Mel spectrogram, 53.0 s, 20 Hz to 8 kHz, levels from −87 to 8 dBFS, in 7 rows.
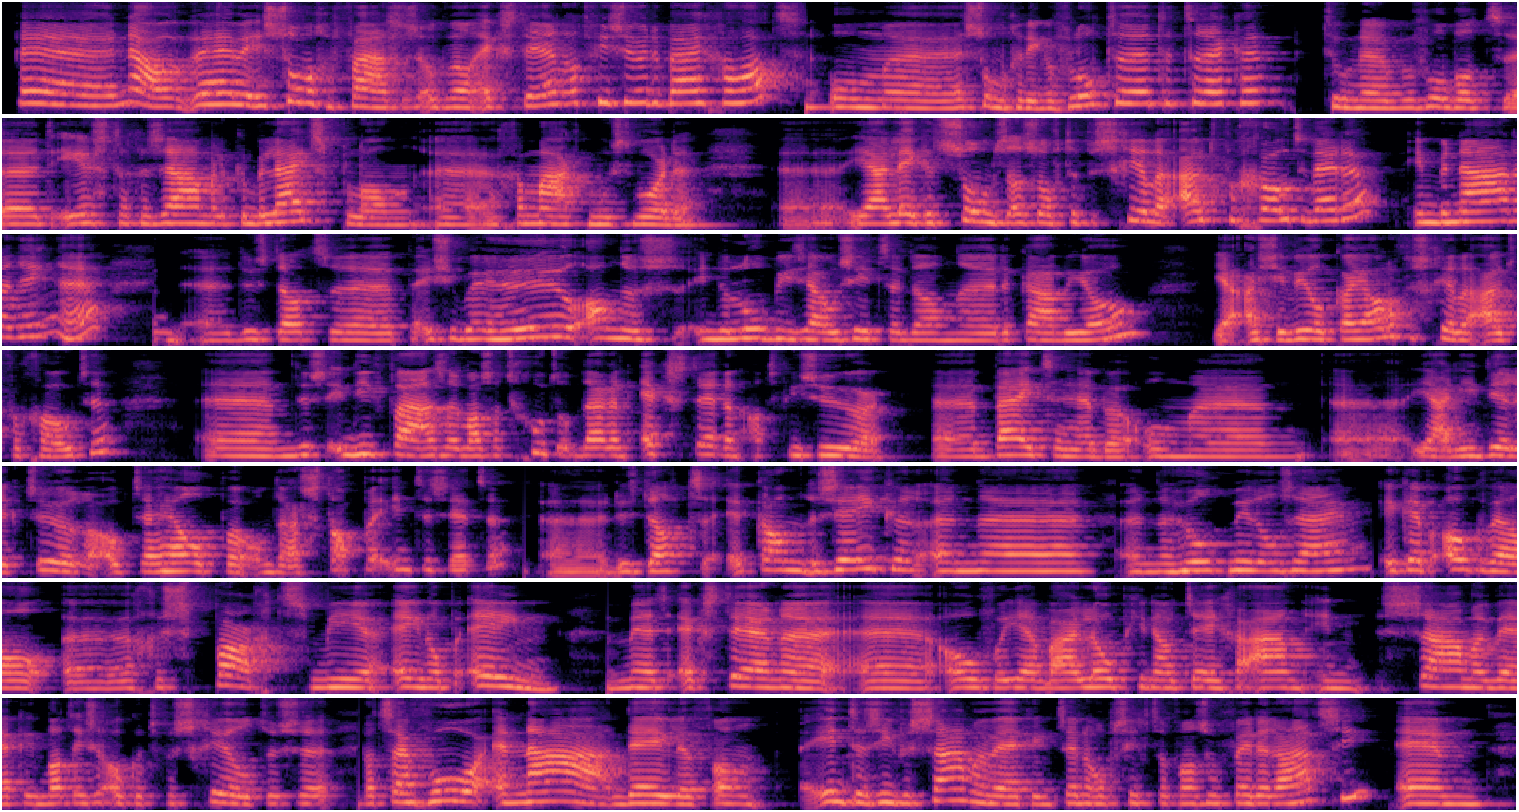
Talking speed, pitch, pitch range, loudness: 175 wpm, 215 Hz, 200-240 Hz, -19 LUFS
